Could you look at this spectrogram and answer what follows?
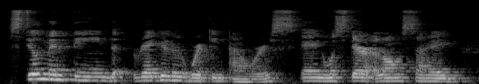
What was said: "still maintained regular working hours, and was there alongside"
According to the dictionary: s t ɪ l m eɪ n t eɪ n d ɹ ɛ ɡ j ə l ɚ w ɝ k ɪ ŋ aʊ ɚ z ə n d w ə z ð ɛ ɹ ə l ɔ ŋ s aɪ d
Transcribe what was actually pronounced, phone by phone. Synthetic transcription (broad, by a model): s t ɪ l m eɪ n t eɪ n d ɹ ɛ ɡ j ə l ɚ w ɝ k ɪ ŋ aʊ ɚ s ə n d w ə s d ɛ ɹ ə l ɔ ŋ s aɪ d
